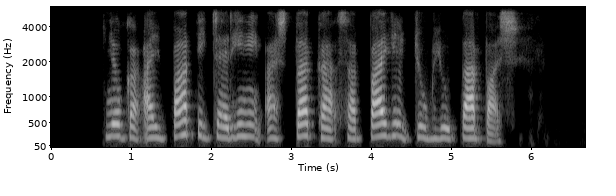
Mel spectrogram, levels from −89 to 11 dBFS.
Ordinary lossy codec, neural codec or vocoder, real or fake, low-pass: Opus, 24 kbps; codec, 24 kHz, 0.9 kbps, WavTokenizer, small release; fake; 5.4 kHz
